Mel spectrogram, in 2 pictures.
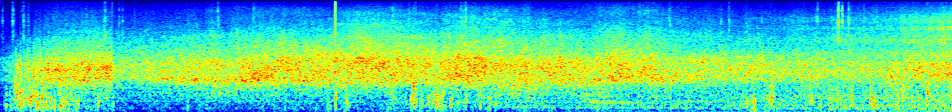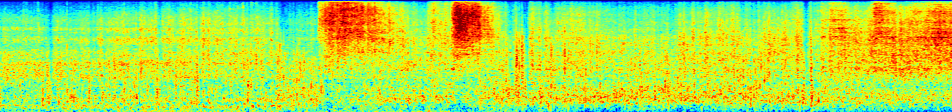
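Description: A CSX freight train led by two GE Evolution-series (Gevo) diesel locomotives approaches and passes close beneath under power, its engines running with a steady low hum. About two-thirds of the way through a burst of loud hiss comes as the locomotives go by, then freight cars roll past with wheel noise. Strong wind buffets the microphone throughout.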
